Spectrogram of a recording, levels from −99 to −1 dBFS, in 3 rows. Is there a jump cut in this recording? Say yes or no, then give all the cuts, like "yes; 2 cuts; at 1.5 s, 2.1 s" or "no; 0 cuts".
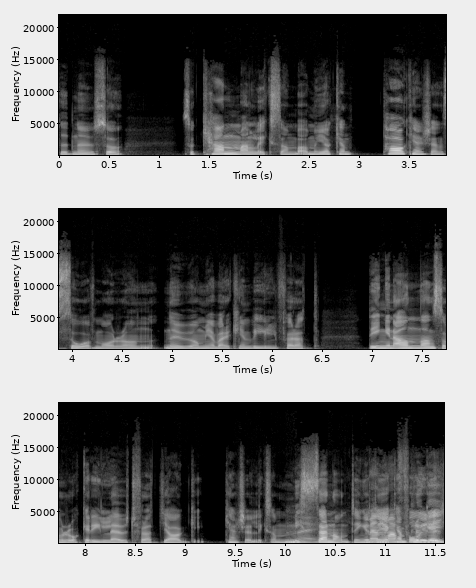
no; 0 cuts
